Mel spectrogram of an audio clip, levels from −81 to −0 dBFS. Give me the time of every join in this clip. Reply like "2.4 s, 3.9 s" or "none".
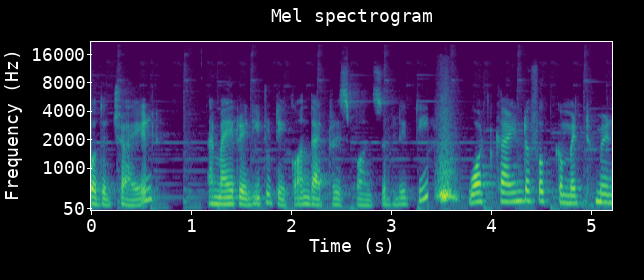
3.6 s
